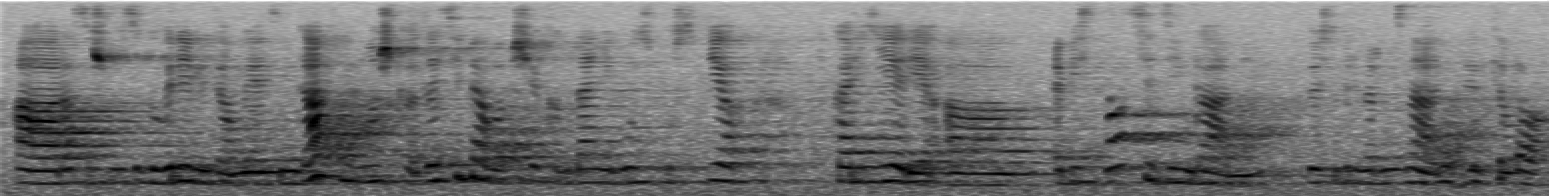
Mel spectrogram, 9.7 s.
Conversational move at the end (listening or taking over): taking over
